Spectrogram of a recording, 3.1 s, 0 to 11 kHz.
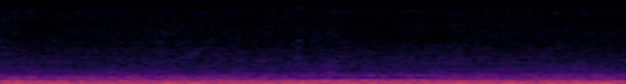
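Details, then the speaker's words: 115 V 15 A through-the-wall AC, front cover off, blower on medium in fan-only mode with the compressor off; soft, steady airflow rush with a low even hum, no rumble, squeal or ticking, healthy fan motor. "Now, the compressor will not kick on because I don't have the thermostat on. I don't have the thermostat turned up, so it'll just be on fan like it was on the other mode."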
